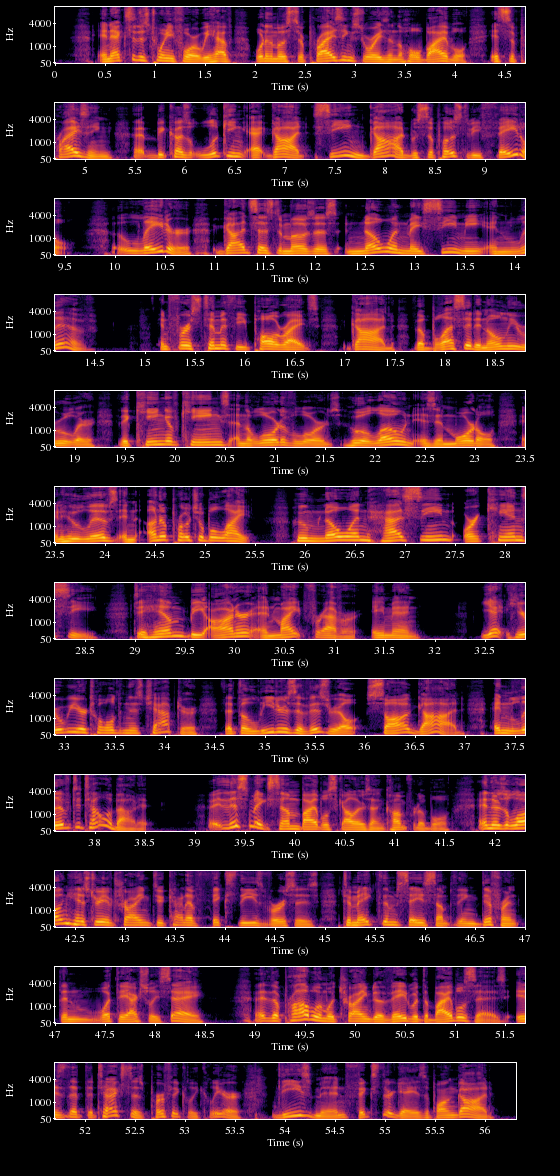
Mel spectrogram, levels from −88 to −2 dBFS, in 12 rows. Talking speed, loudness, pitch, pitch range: 170 wpm, -20 LUFS, 135 Hz, 115-160 Hz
